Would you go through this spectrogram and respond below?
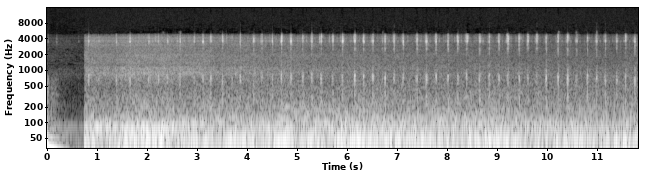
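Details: European beaver eating bark from willow branches and whole twigs in the Ooijpolder near Nijmegen, the Netherlands, recorded by a Bushnell Trophy Cam HD Max trail camera: steady rapid crisp clicks and gnawing crunches over a low, hissing background rumble.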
